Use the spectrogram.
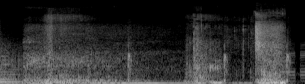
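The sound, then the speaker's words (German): Wither boss shooting in a video game: dense, rumbling explosive thuds and booms pile up continuously, with a sharper, louder blast burst near the end before the noise cuts off. “Und der Wither schießt da unten auch schon überall rum.”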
